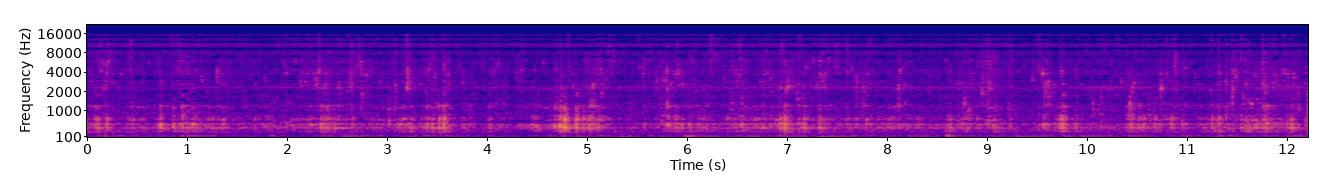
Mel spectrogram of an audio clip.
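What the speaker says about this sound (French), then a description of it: "je fais couler l'eau chaude parce qu'elle n'arrive pas tout de suite" Hot water runs steadily from a tap to wet a towel, a faint continuous splashing hiss with small fluctuations, heard alone at low level throughout.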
